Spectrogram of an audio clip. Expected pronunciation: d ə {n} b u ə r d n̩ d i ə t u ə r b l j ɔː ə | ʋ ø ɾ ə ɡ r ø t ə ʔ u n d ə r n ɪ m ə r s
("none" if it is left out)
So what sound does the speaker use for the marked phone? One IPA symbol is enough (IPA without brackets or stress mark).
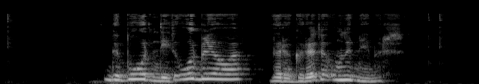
none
